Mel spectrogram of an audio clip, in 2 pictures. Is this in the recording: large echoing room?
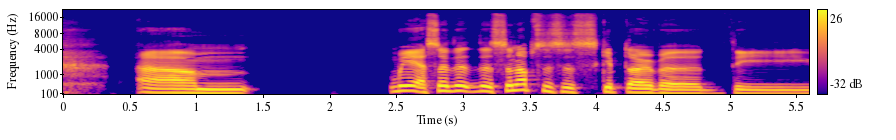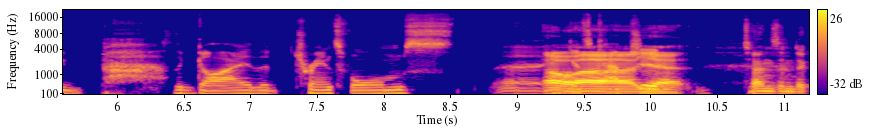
no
